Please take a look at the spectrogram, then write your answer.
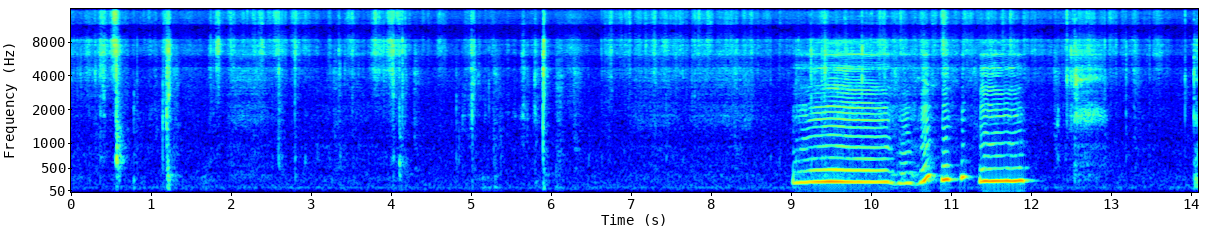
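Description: Tarot cards are shuffled and handled with soft taps, flicks and rustles, and a voice sounds briefly partway through.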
